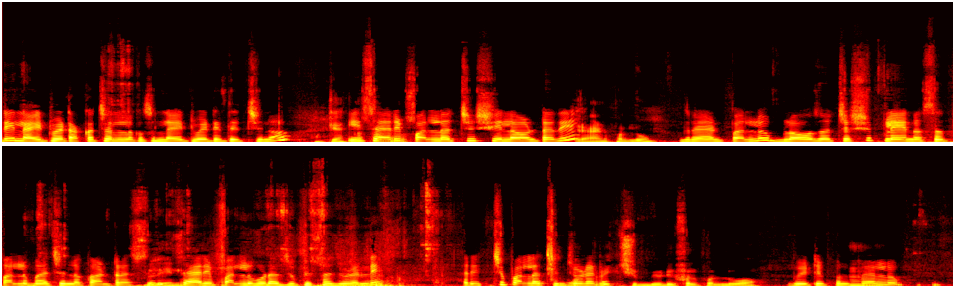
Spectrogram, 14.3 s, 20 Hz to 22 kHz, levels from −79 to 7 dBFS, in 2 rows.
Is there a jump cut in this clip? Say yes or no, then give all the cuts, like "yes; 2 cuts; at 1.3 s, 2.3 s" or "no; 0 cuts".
yes; 1 cut; at 8.4 s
